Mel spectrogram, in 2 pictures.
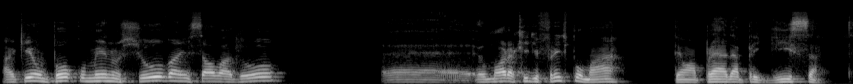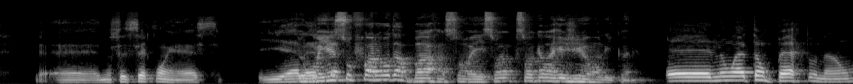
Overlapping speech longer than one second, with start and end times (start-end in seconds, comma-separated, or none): none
